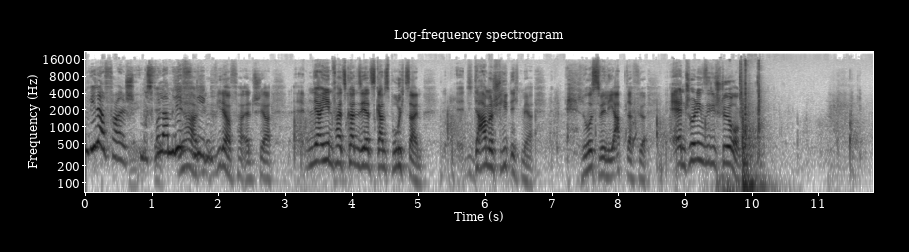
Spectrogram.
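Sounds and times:
speech: 0:00.0 - 0:10.2
person stumbling and falling against a door: 0:09.5 - 0:10.6.

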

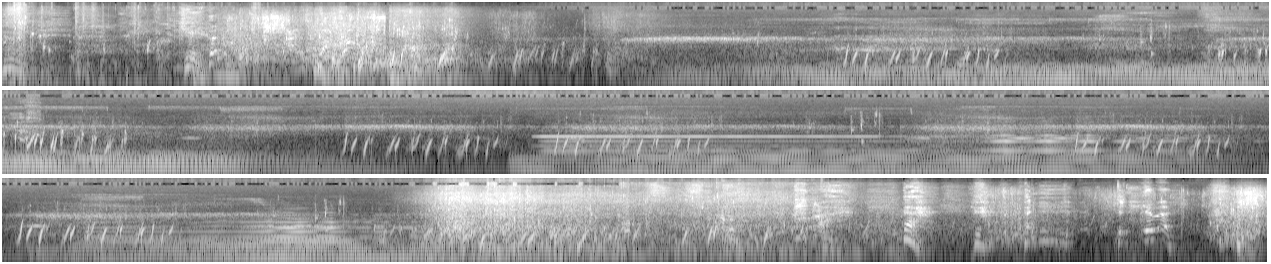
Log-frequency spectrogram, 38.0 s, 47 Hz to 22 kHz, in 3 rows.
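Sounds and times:
rush of water as divers break the surface: 0:00.0 - 0:27.7, 0:28.6 - 0:37.9
underwater bubbling and gurgling of divers swimming up: 0:00.0 - 0:35.5
speech: 0:01.8 - 0:04.7
low droning hum: 0:06.2 - 0:31.6.

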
